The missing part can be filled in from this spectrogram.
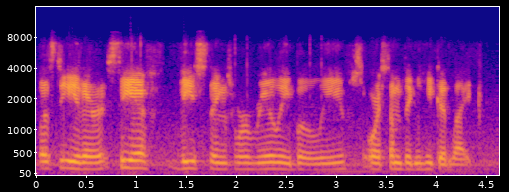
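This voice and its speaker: A man playing a tabletop game, quickly narrating what his character does. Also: medium pitch, flat delivery, pushed and bright. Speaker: player. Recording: dull lo-fi stream audio, faint hum.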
